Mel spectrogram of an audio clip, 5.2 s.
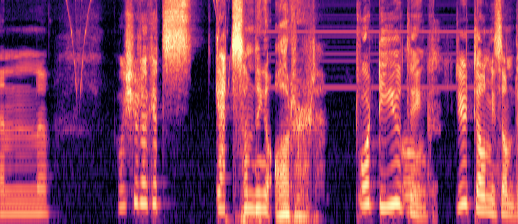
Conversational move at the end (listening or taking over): listening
